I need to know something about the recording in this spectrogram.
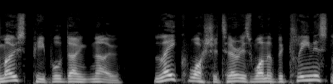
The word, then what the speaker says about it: Ouachita: Most people can't even pronounce it. It's Ouachita.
